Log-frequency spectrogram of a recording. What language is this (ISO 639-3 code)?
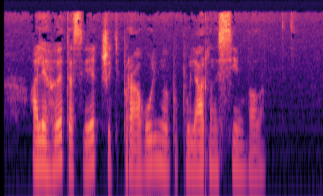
bel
